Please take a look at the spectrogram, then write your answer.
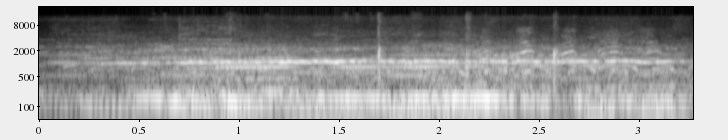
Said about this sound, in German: Feuerwerk, Fahnen, Tanz, Verbrüderungsszenen mit den Soldaten. Der Jubel war unbeschreiblich und dauerte die ganze Nacht über auf dem Tahrirplatz in Kairo und auf zahllosen anderen Plätzen im ganzen Land.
